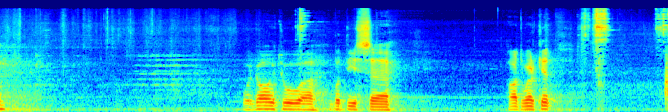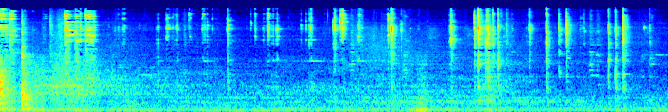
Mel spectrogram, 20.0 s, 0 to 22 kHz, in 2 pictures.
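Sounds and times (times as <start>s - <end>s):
metal clips clinking: 9.9s - 20.0s.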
